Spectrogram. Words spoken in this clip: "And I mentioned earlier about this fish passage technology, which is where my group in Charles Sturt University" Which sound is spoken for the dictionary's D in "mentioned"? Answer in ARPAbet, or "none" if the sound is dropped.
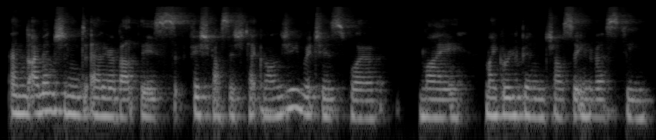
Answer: D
